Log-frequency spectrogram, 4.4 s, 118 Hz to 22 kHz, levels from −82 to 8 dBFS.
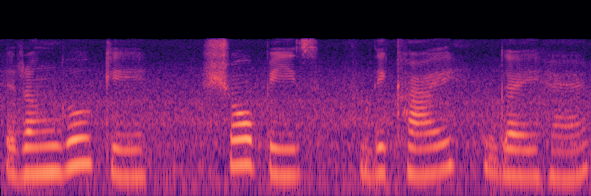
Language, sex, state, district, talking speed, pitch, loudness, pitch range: Hindi, female, Haryana, Rohtak, 95 wpm, 220 Hz, -18 LUFS, 210-245 Hz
